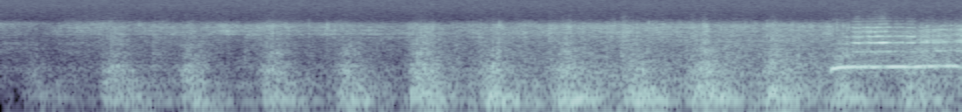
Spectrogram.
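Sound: train departing from station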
